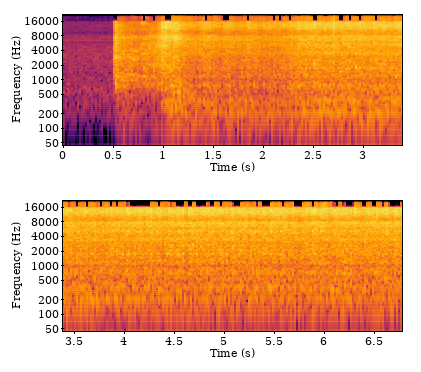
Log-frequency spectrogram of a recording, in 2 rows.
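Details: V8 Chevette first start, turbo not yet installed, mass airflow sensor unplugged: starter catches about half a second in, V8 flares, then settles into a steady idle without stalling.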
